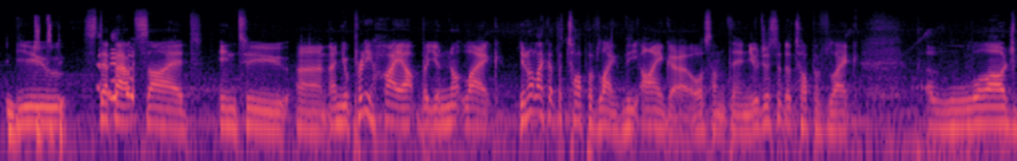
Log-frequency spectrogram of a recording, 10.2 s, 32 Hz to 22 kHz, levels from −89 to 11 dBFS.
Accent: British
